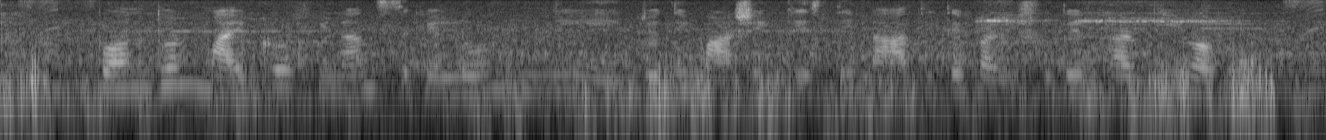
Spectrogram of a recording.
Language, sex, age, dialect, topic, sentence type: Bengali, female, 36-40, Standard Colloquial, banking, question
